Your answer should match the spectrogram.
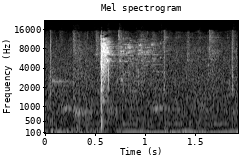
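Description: One short, bright glassy clink as a glass block is placed in the game, standing out alone above a quiet, low background hum.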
